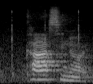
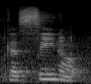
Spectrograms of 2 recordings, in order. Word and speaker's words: casino: asleep is this wrong I said carcinoid a shock but the right way to say is casino yeah besides that is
